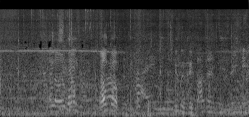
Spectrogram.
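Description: Adults chat nearby in a crowd.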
